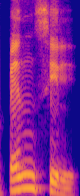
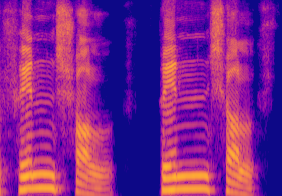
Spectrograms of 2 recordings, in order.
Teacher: এই পিটাকে ফ বলতে হবে, পিটাকে ফ বলতে হবে।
